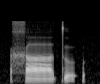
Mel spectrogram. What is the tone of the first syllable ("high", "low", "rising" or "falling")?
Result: low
